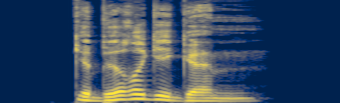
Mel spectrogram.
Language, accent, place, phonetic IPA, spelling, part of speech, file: German, Germany, Berlin, [ɡəˈbɪʁɡɪɡəm], gebirgigem, adjective, De-gebirgigem.ogg
- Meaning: strong dative masculine/neuter singular of gebirgig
